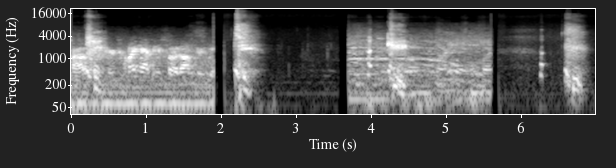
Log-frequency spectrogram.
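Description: Several sharp sneeze bursts cut together with speech and background music. Ordinary sneezes.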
